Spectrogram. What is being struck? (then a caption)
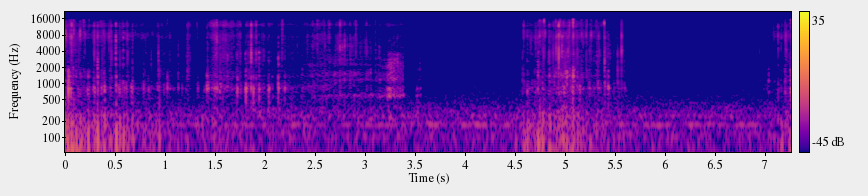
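Hard-shell clutch covered in rhinestones. Long nails scratch the face of a hollow black hard-shell clutch covered in multicolor rhinestones, held upright in the hand. Dense, bright scratchy rasping fills the first few seconds, pauses, returns in a shorter burst, then starts again at the end. A low steady hum sits underneath throughout.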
